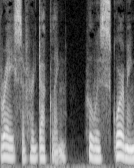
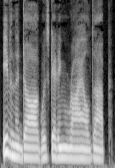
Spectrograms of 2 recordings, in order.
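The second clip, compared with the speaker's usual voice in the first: ordinary delivery, nothing marked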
